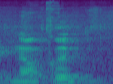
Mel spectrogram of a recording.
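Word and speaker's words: 五: Go, go, go. 555. So we pronounce like, Japan, we count numbers. 1, 2, 3, 4, 5. So 5 is like we pronounce Japanese like go.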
